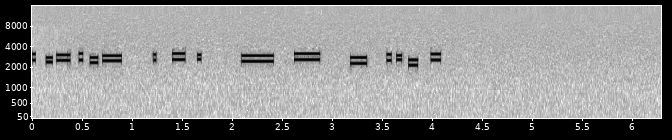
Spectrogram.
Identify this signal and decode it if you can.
Pairs of high tones at irregular times. There is no code.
